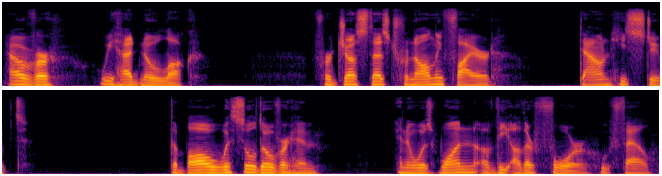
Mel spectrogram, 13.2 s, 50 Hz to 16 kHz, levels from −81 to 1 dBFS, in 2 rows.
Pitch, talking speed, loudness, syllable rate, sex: 115 Hz, 130 wpm, -19 LUFS, 4.3 syllables/s, male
